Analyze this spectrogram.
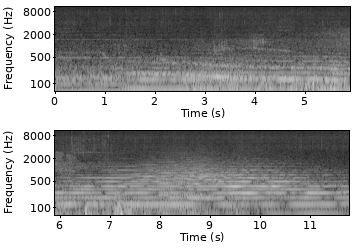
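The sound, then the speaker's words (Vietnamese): Heavy torrential rain pours outside as a dense, steady hiss with a low rumbling undertone that stays loud and unbroken throughout, with no voices. “Bên ngoài mưa rơi như thác đổ, vì vậy ngoài tiếng mưa ra, căn bản không còn nghe thấy gì.”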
